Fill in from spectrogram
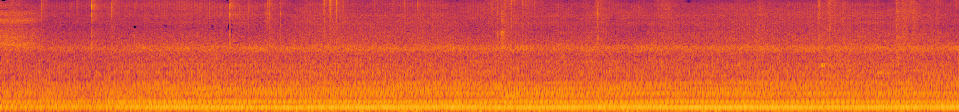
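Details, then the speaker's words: Electric knapsack sprayer running normally via potensiometer knob after weak spray was traced to a worn-out battery, now replaced: steady, even pump hum with a constant low buzz; spray is good. "Kita menggunakan potensiometer dan itu menyala, dan itulah semprotannya, bos. Semprotannya bagus."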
